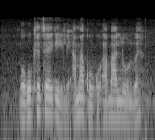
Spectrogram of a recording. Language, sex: Zulu, male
